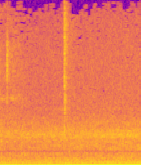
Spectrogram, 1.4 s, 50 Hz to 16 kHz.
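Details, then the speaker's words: 2003 Infiniti G35 after replacing failed passenger-side (bank 1) camshaft position sensor and clearing codes: starts quickly instead of long cranking, short steady low hum with even idle, no misses or ticking; running smoothly. "The car starts up nice and quick, and"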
